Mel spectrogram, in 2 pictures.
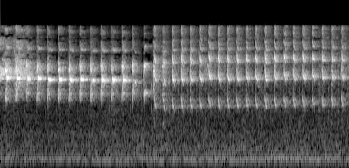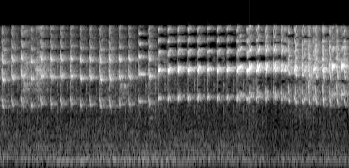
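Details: Fighter lovebird delivering a long ngekek laughing call used as a lure for baby lovebirds: harsh rapid high chatter, pitch shifting down then up, pulsing steadily throughout.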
